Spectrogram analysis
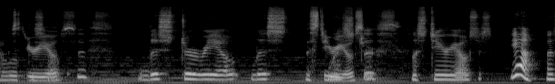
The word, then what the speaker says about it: listeriosis: God I got a little seriosis listeria list listeriosis listeriosis yeah that sounds right okay thank you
